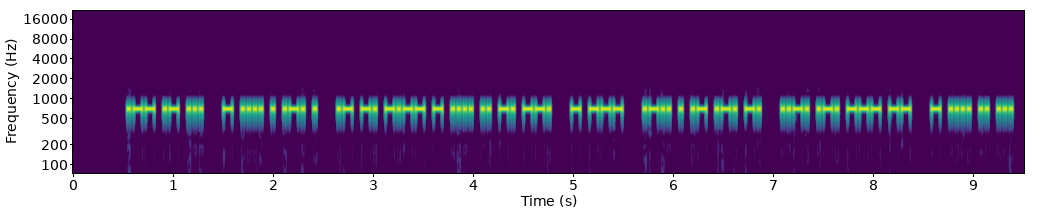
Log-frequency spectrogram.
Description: Morse code, heard as a keyed tone, about 37 wpm, 700 Hz. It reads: WAS THERE ANYTHING TO LEARN FROM THIS
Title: Sentences from Top 1000 Words - Review Part 1 - 40wpm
